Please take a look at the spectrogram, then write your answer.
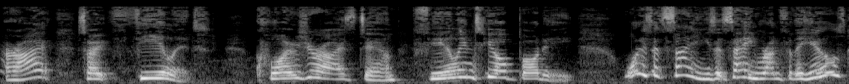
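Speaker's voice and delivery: slow, gentle guiding voice; guided body check-in. Acted. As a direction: lead them into feeling their body.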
